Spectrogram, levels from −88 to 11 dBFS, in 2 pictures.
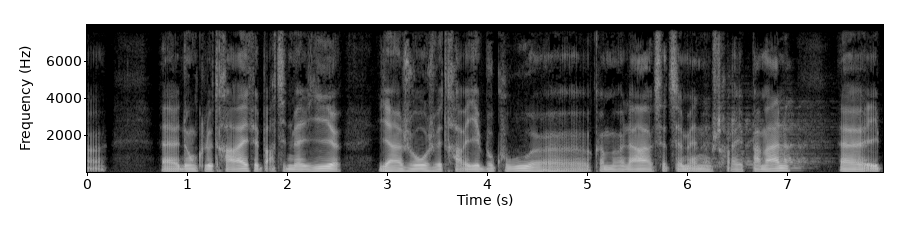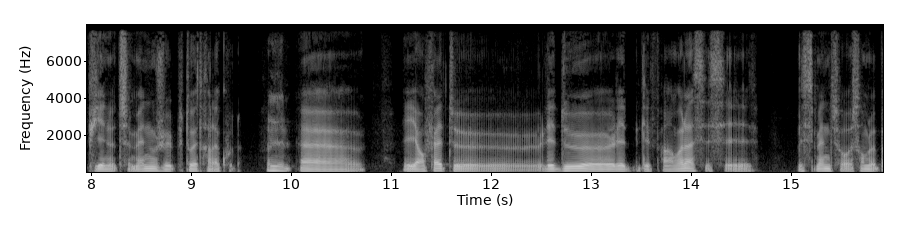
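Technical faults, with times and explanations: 6.06 to 7.87 s, feedback echo between two devices: two devices in the same room were joined to one call, so one loudspeaker replayed what the other microphone had sent, and that microphone captured it again. Each device's echo canceller only removes its own playback, so this loop went uncancelled. The speech returns roughly every 150 ms as a thin, ringing copy trailing the original, reaching about 16 dB below the speech at its loudest.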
